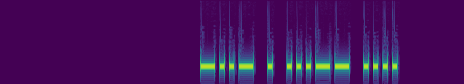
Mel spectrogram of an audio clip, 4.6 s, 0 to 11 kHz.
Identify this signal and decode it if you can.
Morse code, heard as a keyed tone, about 25 wpm, 700 Hz. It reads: XE3H
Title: DXCC-100 Call Signs - 4 Characters - Repeated 2x - 25wpm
